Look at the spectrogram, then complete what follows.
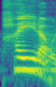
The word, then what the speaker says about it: π: 이거 읽을 때는 뭐냐? 파이라고 읽어. 파이.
